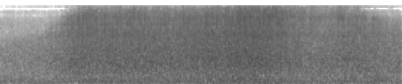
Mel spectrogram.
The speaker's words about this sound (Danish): Kig på bølgerne der. De bliver større og større. Så ved jeg, det blæser mere. Og se sejlene. Øj, nu bliver de helt spændt.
